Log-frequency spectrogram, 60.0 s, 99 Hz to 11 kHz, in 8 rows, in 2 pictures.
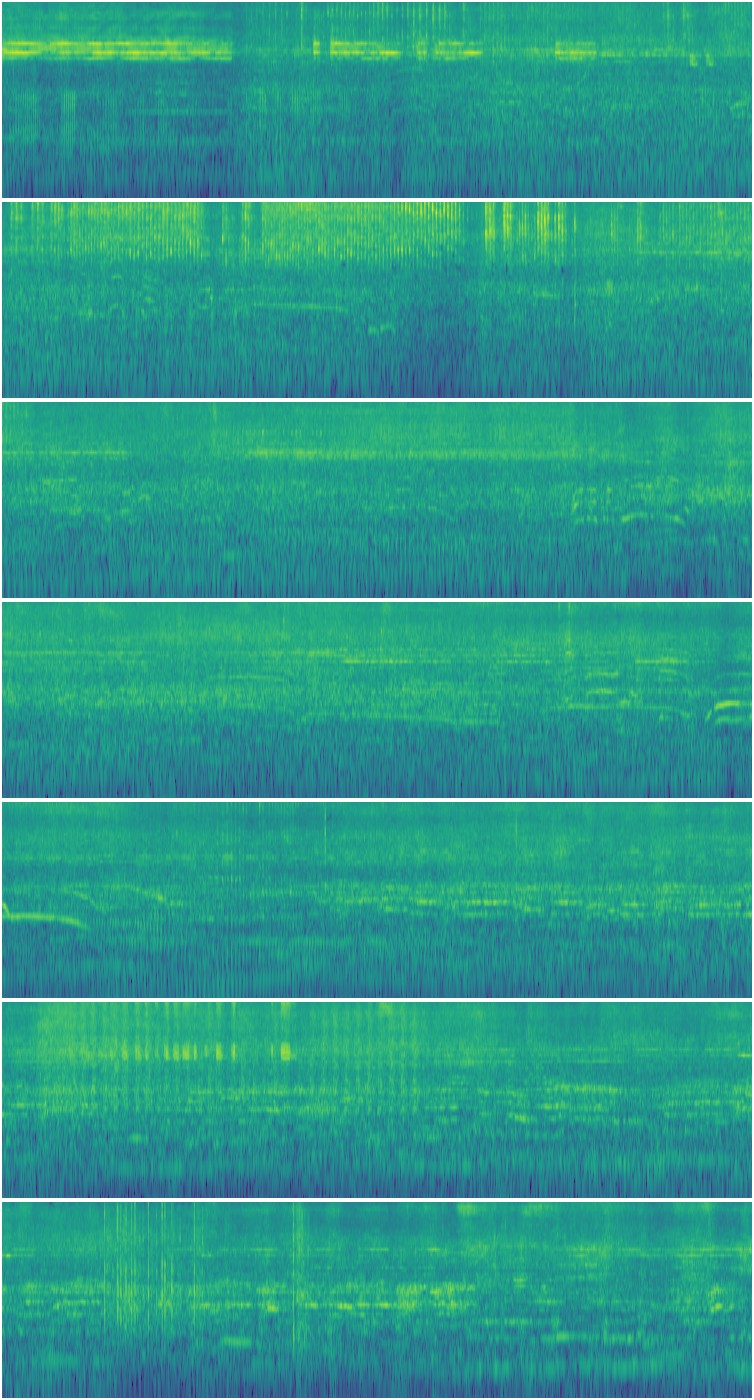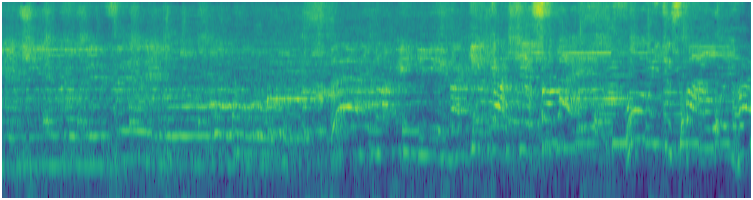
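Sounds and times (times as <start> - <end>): motorcycles and cars engine noise: 0.0 - 59.9
voices shouting: 24.6 - 34.4.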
